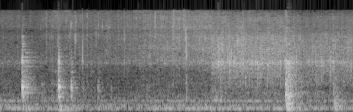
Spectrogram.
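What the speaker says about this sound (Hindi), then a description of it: "तो अब मैं इसमें डाल रही हूँ ये कैबेज।" Cabbage tossed into a hot pan with fried garlic and chilies, sizzling loudly and steadily while a spatula scrapes and knocks against the pan a few times.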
